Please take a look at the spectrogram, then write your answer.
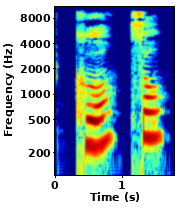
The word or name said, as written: ke2sou5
